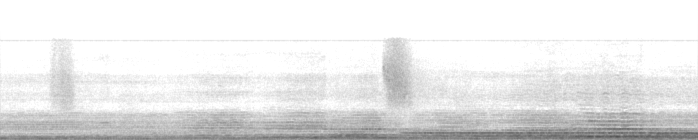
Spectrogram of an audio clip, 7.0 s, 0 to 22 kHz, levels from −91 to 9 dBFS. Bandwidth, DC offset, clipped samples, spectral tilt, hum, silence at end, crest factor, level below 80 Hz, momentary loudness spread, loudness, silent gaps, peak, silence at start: 16 kHz; under 0.1%; under 0.1%; -4.5 dB/octave; none; 0 s; 16 dB; -52 dBFS; 15 LU; -36 LUFS; none; -20 dBFS; 0 s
